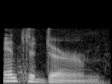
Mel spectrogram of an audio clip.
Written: entoderm

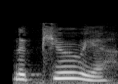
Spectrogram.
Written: lipuria

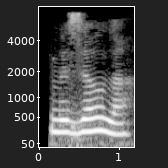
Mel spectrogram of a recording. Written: mazola

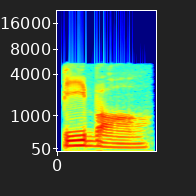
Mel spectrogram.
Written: b-ball

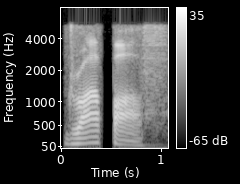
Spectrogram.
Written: drop-off

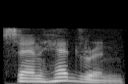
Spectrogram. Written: Sanhedrin

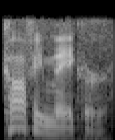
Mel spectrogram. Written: coffeemaker

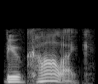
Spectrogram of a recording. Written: bucolic

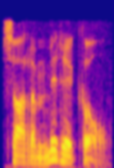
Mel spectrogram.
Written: sodomitical

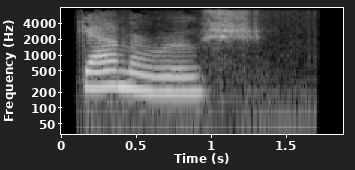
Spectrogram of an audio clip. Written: gamaruche

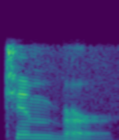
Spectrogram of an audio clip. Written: timber

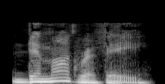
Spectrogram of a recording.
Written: demographist

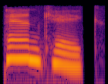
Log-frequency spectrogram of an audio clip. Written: Pan-Cake

